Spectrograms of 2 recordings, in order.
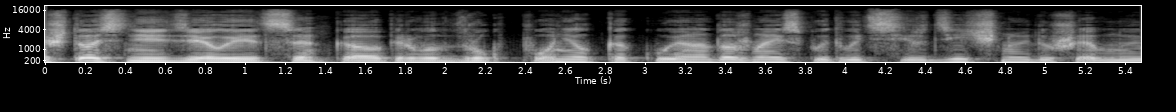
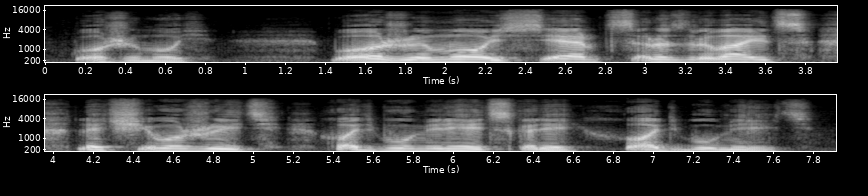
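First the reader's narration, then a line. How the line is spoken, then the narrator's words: Sobbing mutter. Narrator (Russian): Она всхлипывала и бормотала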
